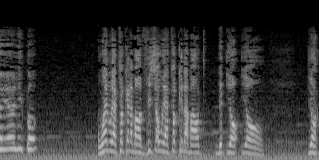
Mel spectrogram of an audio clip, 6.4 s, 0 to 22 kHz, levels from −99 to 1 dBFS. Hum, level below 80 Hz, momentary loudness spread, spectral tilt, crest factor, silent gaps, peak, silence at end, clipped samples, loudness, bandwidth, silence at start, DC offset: 60 Hz at -50 dBFS; -48 dBFS; 21 LU; -5 dB/octave; 18 dB; none; -12 dBFS; 0 s; under 0.1%; -30 LUFS; 11.5 kHz; 0 s; under 0.1%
